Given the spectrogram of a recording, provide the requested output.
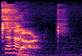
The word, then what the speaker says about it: Kjark: but his name is Kjark. Kjark. Yeah, Kjark, Scandinavian style, Kjark. If you have a struggle with it, picture like you're saying key, like a key you open a door with, and then ark, as in Noah's Ark.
